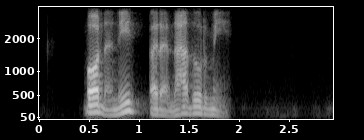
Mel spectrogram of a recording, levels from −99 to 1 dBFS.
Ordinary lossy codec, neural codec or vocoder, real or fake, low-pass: Opus, 24 kbps; codec, 16 kHz, 0.8 kbps, ZipCodec; fake; 3.6 kHz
